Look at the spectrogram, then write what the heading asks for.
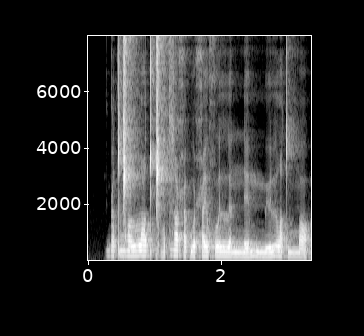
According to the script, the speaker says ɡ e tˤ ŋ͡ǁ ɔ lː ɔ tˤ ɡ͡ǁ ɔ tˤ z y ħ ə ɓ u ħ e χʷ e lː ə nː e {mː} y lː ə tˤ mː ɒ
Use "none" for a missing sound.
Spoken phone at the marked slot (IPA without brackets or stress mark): mː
